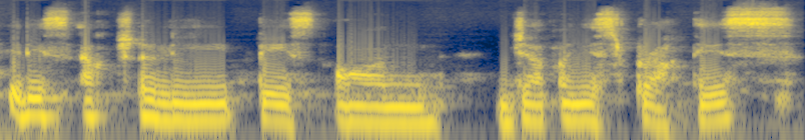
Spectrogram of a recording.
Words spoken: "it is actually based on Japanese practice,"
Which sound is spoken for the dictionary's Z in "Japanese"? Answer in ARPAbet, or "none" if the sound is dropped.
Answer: S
